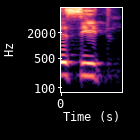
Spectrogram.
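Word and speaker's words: receipt: ठीक है, और इसको रिसिप्ट नहीं बोलते, ध्यान रखना, इसको बोलते हैं रिसीट।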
